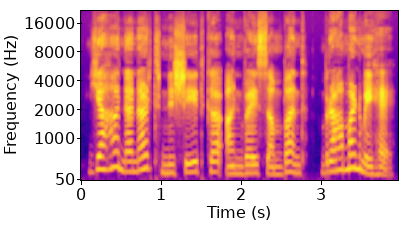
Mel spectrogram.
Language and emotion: Hindi, neutral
